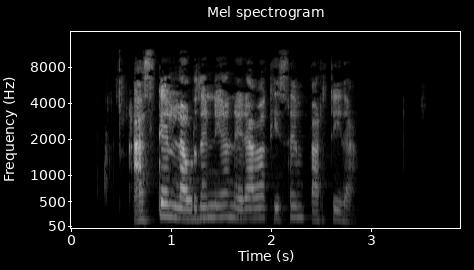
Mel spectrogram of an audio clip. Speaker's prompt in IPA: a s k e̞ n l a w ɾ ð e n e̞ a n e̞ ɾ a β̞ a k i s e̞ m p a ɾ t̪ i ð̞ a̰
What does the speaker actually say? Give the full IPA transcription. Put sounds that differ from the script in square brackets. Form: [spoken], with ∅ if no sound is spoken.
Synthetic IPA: a s k e̞ n l a w ɾ ð e n e̞ a n e̞ ɾ a β̞ a k i s e̞ m p a ɾ t̪ i ð̞ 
